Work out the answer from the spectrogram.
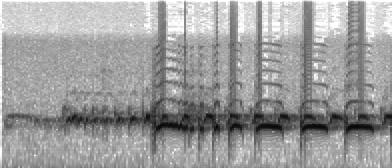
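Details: Zebra dove of the 'crossing' type singing: a soft opening note, then a fast run of clipped, mellow cooing notes that settle into steady, regularly spaced pulses toward the end.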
